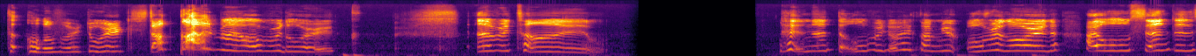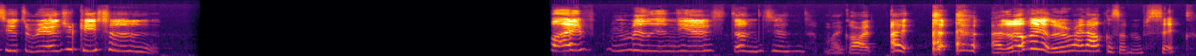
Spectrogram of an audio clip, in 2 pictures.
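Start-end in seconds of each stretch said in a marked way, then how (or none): 1.3-3.4 higher, louder whine; mock-offended whining; whiny protest. Protesting the chat nickname. 7.8-20.0 higher, hammed-up tyrant decree; playful fake-villain proclamation; mock overlord. Playing the overlord to chat.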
